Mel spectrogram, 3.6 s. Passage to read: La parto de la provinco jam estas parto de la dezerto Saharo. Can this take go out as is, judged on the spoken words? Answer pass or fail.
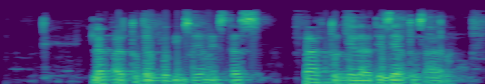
pass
